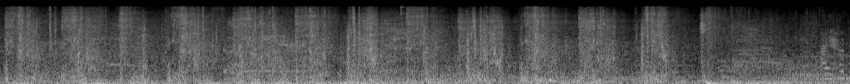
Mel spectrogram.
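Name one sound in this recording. Weapons clash and magic blasts crackle in rapid bursts.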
